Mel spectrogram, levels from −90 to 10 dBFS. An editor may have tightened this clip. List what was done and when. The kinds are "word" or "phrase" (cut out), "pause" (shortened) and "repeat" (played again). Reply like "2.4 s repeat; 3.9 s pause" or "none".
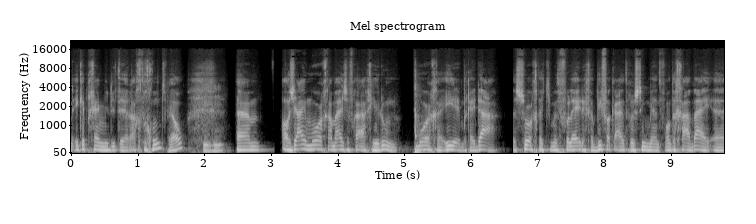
1.4 s word; 3.0 s pause; 6.6 s word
